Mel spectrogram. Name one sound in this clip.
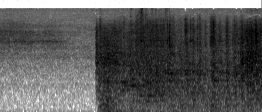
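Heavy machinery rumbles and hisses loudly.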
